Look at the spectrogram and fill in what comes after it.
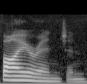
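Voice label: "fire engine", English words; Multi-Lingual Talking Picture Dictionary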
